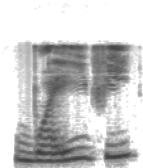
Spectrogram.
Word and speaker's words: wavy: Straight hair, wavy, donc c'est ondulé, ou ça vient du mot wave qui veut dire une vague, donc attention, wavy à la prononciation du A, wavy.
